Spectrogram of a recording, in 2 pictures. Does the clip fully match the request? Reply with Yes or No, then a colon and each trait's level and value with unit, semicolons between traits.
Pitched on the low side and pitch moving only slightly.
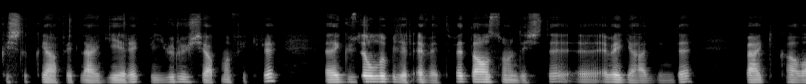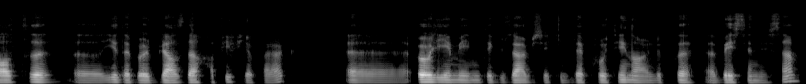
Yes: low, 100 Hz; narrow, 2.0 semitones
